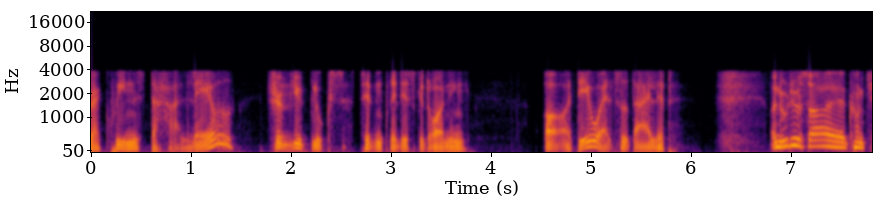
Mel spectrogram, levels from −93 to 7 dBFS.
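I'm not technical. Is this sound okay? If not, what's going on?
No. From 4.20 to 4.28 s there are bit errors on an ADPCM link: corrupted bits in the cordless-phone-style coding throw the decoder off, giving popping, gritty roughness with level jumps. Unlike a dropout, the sound never goes silent; it turns harsh briefly.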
